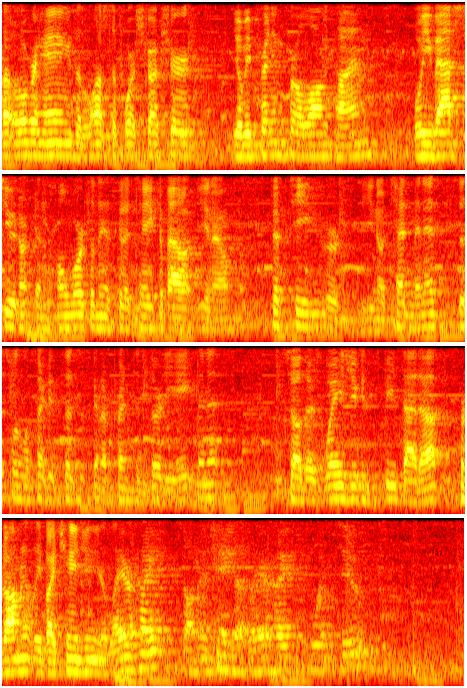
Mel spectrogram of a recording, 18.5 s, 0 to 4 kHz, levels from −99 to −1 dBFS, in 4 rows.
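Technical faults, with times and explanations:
5.48–5.50 s, skip ahead: audio was dropped, either on the way or by the receiver's buffer, while later audio was already waiting, and roughly 0.4 s of sound vanishes. The two sides meet almost directly, so the sound lurches forward with no audible gap.
5.58–6.82 s, jitter buffer speed-up: the buffer still held more delay than it wanted, so the receiver kept snipping out short pitch-period-length pieces, around a tenth of a second in total. The sound runs at 109% speed with unchanged pitch and feels briefly hurried, within the 4 kHz band of the G.711 mu-law call path.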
